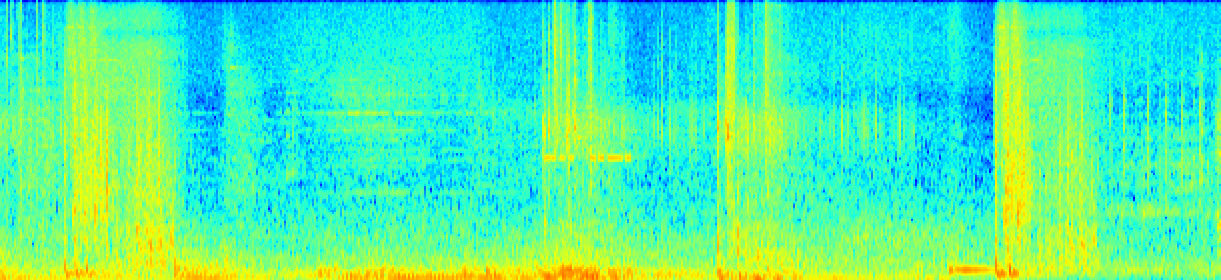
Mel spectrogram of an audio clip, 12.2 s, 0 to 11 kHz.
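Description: Heavy machine gun fire in the video game Company of Heroes 3, with rapid, loud bursts of repeated shots that recur over dense battlefield noise and distant explosions, and no speech.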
